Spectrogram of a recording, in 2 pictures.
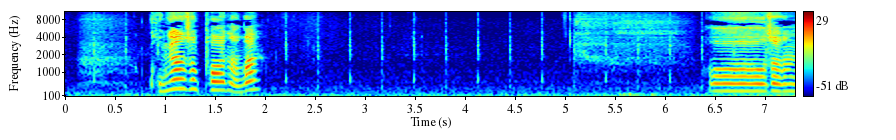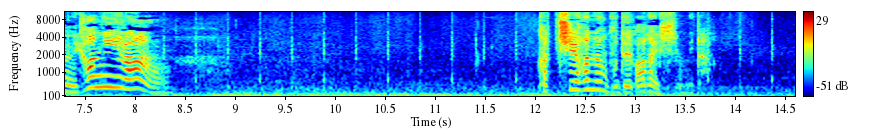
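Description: A young woman sings in short bursts close to a phone microphone.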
